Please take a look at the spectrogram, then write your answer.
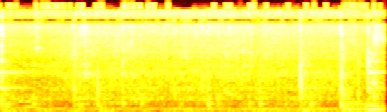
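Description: Chillies sizzle loudly in hot oil for a fish curry, a steady frying hiss broken by a few sharp spatters and clinks of stirring near the end.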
